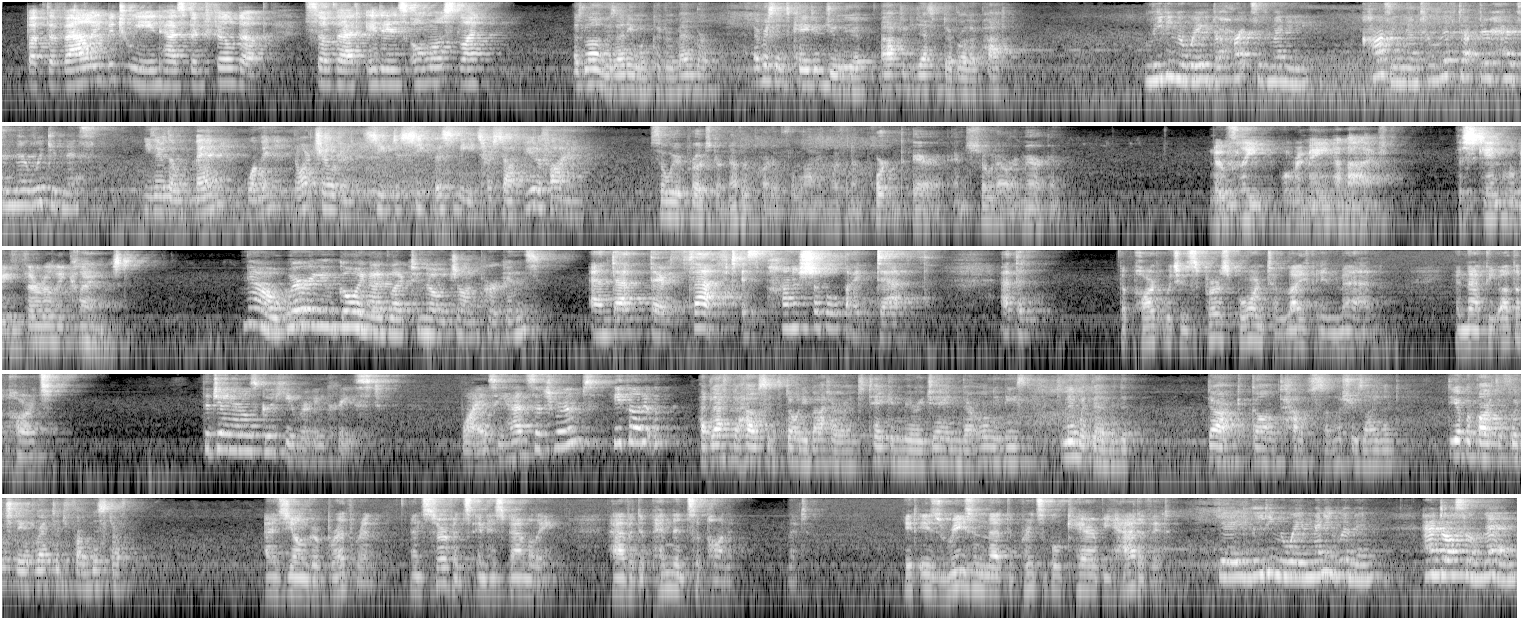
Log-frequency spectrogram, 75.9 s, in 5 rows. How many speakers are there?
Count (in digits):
10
